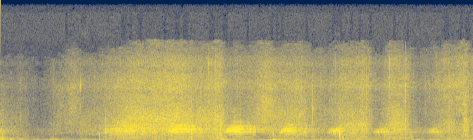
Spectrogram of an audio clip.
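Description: Ducks on water quack in a rapid, laughing cluster of calls, fairly close and steady throughout, with little else competing.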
